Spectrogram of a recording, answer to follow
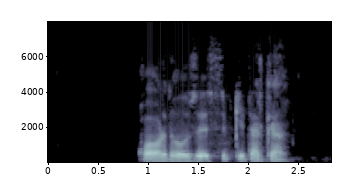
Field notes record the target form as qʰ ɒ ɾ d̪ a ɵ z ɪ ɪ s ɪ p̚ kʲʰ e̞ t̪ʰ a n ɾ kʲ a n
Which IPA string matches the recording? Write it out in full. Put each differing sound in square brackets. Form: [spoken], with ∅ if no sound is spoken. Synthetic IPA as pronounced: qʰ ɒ ɾ d̪ a ɵ z ɪ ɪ s ɪ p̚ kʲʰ e̞ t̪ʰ a [∅] ɾ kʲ a n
